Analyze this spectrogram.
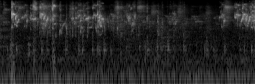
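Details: Budgies feeding on fruit give clear high chirps and whistled squawks in lively bursts, then a quieter stretch before the chatter resumes.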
